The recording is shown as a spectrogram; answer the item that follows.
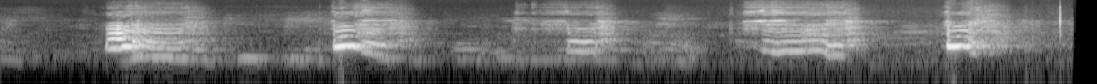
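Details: Gus, a pet dog, joins in the chorus while watching two other dogs sing, giving a run of short yelping, wavering howls with harmonic overtones in about five bursts separated by brief pauses, with softer whines between them.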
